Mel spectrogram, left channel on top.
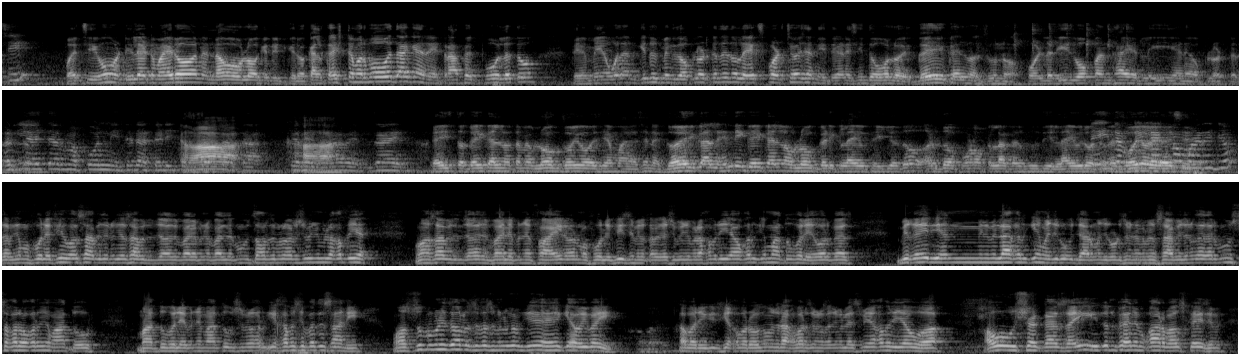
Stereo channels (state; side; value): different; both; correlation 0.01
